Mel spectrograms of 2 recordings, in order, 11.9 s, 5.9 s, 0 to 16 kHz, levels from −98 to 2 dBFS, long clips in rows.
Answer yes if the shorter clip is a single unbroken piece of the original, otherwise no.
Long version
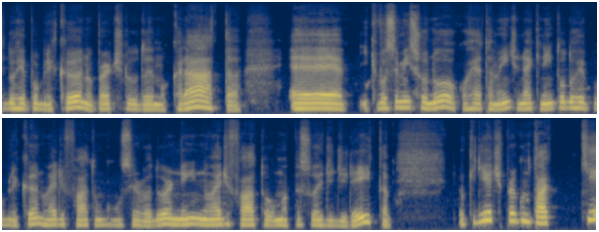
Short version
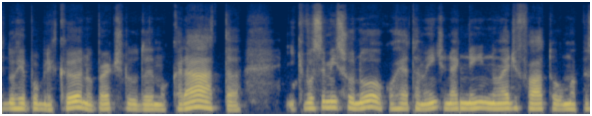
no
